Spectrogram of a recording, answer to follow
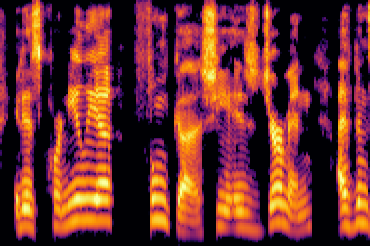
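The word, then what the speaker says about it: Cornelia Funke: Spell by I finally looked up how to pronounce her name. It is Cornelia Funka. She is German. I've been saying funky my entire life. So, like 25 years now I've been saying funky. It is Cornelia Funka.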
